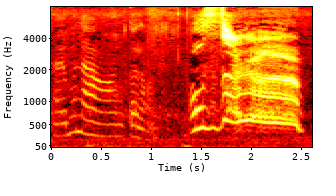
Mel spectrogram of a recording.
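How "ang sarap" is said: slow, high, loud "so good!"; excited shout. Acted. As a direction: shout it out in delight. Exaggerated reaction to spicy noodles.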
